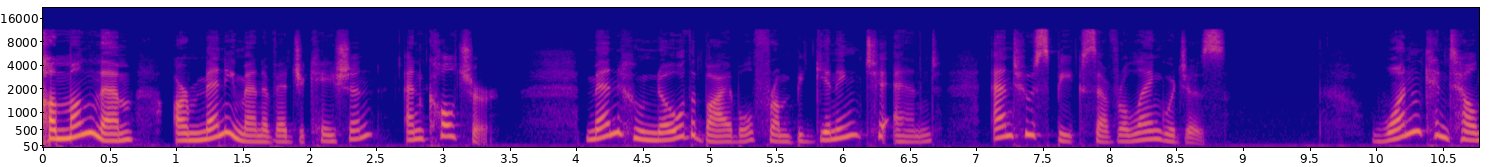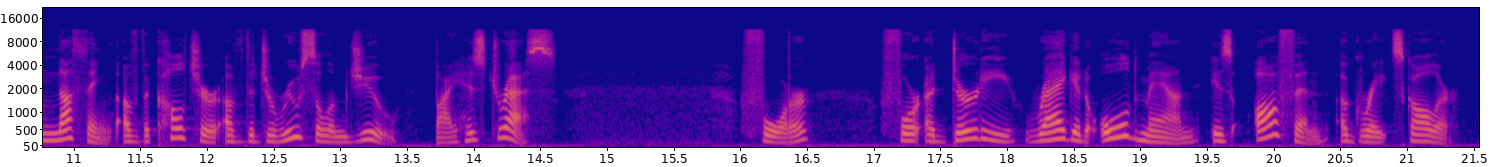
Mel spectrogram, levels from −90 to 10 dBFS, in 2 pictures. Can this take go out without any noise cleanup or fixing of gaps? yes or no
yes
